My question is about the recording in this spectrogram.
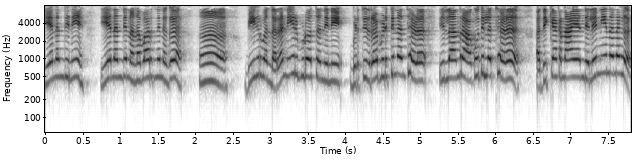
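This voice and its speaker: Cartoon: woman voicing a shrill, fast-bickering young village woman, North Karnataka accent. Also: fairly even intonation, sharp tone. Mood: indignant. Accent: North Karnataka Kannada. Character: young village woman pleading for water, quarrelsome. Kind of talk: cartoon voice acting.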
